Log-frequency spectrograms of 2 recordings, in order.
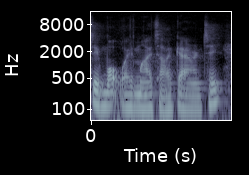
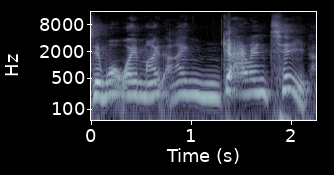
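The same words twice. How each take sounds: First: Said in the usual way. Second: "guarantee" underlined, pitched higher and weighted; stress on guarantee. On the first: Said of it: "it's not just". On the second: Shown as a demonstration. Coach showing the problem owner to hit "guarantee". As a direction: lean hard on "guarantee" as the key word. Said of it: "Underline the word".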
